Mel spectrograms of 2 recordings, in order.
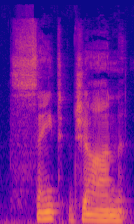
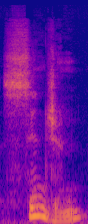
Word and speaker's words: St John: Music Circus was named not St John Terrell but rather singen Terell singen Terell he said it the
